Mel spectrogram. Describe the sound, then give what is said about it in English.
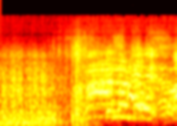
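A rapid burst of Tommy gun fire blasting the bolt off a door crackles for about a second, ending in a sharp crack, then loud voices carry on over a tonal backdrop. “He blasted the bolt off my door with a Tommy gun, and then with a half a dozen of his men, he plunged into the house.”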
